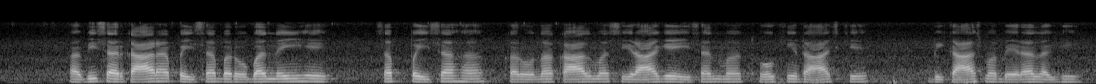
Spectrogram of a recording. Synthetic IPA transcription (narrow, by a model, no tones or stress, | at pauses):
ɐbʱisɐɾkaːɾɦɛ̃pəɪsabɐɾoːbəɾnɐɦĩɦeː | sɐb̚pəɪsaɦɛ̃koːɾoːnakaːlmẽsiɾaːɡeɪsənmẽt̪ʰoːkʰĩɾaːd͡ʒke | ʋɪkaːsmẽbeːɾalɐɡʱiː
